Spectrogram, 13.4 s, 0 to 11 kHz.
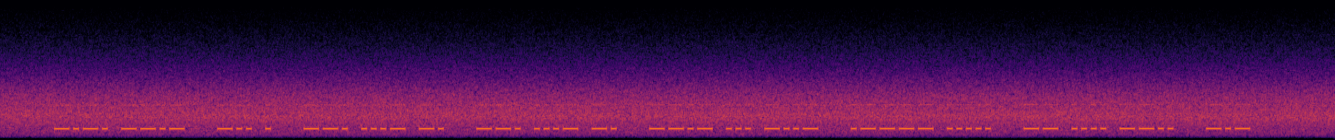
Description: Morse code, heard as a keyed tone, machine-sent, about 25 wpm, 930 Hz, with radio hiss. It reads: CQ DE GVN GVN QSX 15 MHZ K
